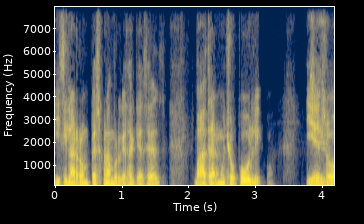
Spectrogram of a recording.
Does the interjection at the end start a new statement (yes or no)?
no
